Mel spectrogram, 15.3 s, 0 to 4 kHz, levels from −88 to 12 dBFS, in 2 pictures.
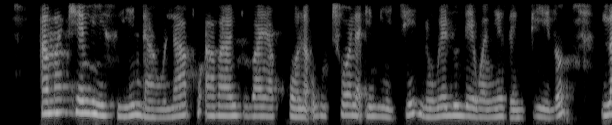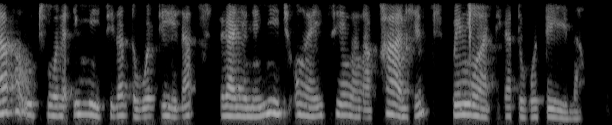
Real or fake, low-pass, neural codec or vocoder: fake; 3.6 kHz; codec, 16 kHz, 8 kbps, FreqCodec, smaller model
